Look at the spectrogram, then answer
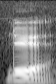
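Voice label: "lve", pinyin voice, Mandarin Chinese, fourth tone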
